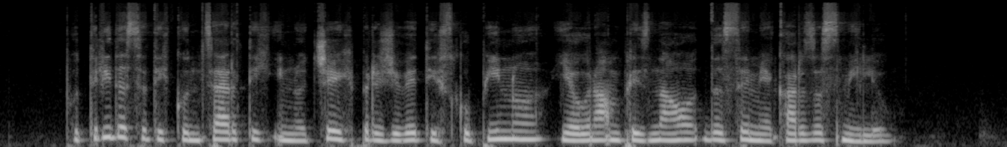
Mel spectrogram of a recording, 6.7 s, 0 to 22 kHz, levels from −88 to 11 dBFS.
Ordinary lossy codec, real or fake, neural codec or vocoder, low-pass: Opus, 24 kbps; fake; vocoder, 48 kHz, 128 mel bands, Vocos; 19.8 kHz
